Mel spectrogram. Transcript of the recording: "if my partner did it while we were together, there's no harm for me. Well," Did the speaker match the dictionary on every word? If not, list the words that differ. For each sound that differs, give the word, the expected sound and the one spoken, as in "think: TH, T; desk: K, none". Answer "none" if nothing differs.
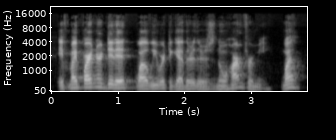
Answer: none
